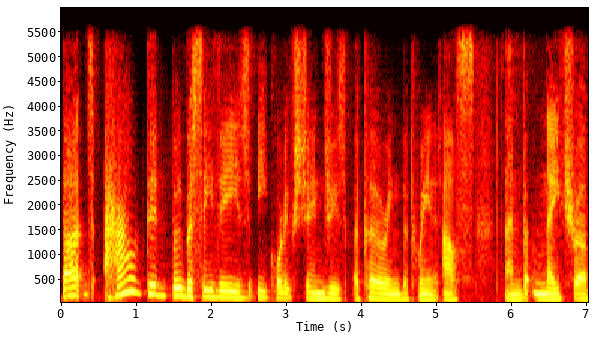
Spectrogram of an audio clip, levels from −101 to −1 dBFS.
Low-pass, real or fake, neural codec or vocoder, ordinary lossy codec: 5.4 kHz; fake; codec, 16 kHz, 0.5 kbps, X-Codec, HuBERT features, trained on general audio; AAC, 48 kbps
